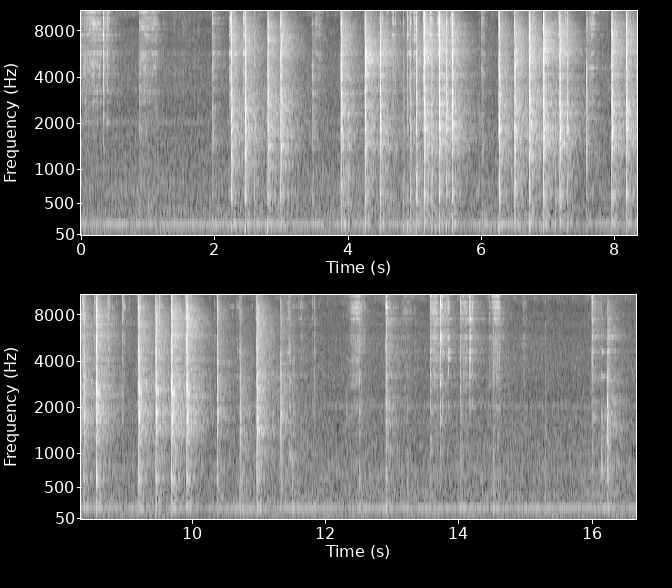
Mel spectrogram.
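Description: Two stainless steel spatulas chopping chocolate and nuts on a steel ice-cream cold plate: quick runs of sharp metallic clacks as the blade edges strike the plate, densest from about two seconds in to about ten, then scattered. A steady low hum runs underneath.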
